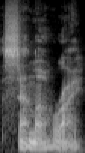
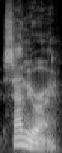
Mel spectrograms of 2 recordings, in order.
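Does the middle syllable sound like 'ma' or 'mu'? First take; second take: ma; mu. First: The middle syllable sounds like 'ma'. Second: The middle syllable sounds like 'mu'. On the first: The speaker calls it wrong. "as if it was spelled S A M A R A I" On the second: The speaker calls it right. "the correct pronunciation is surely samurai"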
